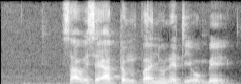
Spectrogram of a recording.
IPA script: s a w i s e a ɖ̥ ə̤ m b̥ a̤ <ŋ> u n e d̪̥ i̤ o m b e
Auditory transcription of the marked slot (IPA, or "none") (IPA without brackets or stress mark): ɲ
